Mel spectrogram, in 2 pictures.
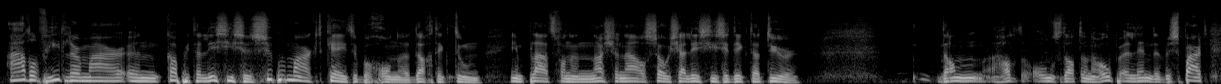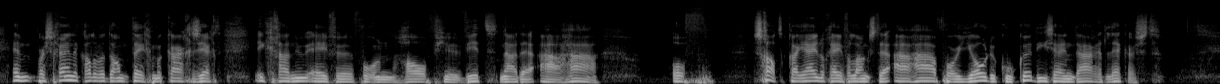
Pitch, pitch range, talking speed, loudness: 140 Hz, 125-155 Hz, 145 wpm, -27 LUFS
